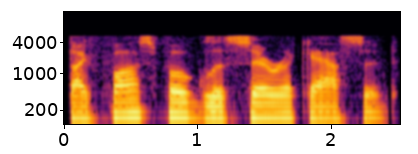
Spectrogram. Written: diphosphoglyceric acid

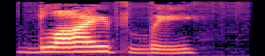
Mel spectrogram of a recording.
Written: blithely

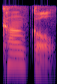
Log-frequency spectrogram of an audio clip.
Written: conchal

